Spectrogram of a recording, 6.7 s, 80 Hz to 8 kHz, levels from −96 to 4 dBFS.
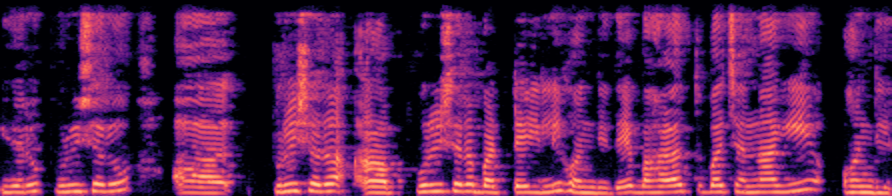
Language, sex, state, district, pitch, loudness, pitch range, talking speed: Kannada, female, Karnataka, Dharwad, 260 Hz, -15 LUFS, 245-290 Hz, 115 wpm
